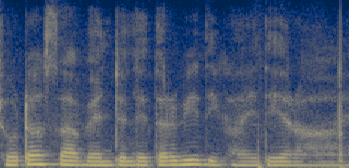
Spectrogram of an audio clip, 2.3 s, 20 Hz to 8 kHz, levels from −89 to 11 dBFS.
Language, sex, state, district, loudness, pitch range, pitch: Hindi, female, Arunachal Pradesh, Papum Pare, -17 LUFS, 175-190 Hz, 180 Hz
